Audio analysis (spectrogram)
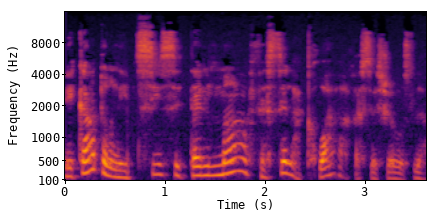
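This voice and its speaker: With an English accent, the speaker uses a dark, mellow tone, very wide pitch swings and a very slow pace. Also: woman. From Quebec, Canada. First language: English (speaking French). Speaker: spiritual speaker. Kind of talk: spiritual talk. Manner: hesitant, many fillers.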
